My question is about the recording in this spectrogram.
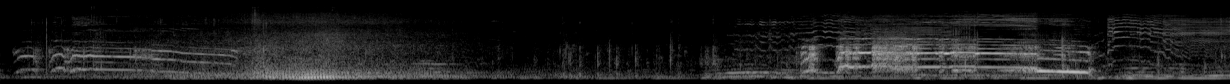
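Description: A rooster crowing twice: a long crow right at the start that slides slightly down in pitch, then a second, louder crow about seven and a half seconds in that holds its pitch and drops at the very end.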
